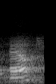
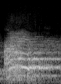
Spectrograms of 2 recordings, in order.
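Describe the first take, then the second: First: Low, soft, emotionless ouch; deadpan, quiet reaction to pain; unfeeling ouch. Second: High, sudden cry of pain; sharp high-pitched ouch; normal pained yelp. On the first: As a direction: say the pain word as if nothing hurt. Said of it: "You don't go, "Ouch". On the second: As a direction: yelp as if the finger just got hit. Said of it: "that's the normal thing". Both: Shown as a demonstration.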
